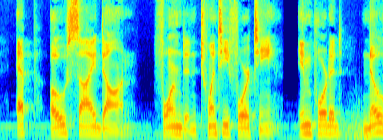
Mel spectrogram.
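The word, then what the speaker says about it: Eposeidon: And then there is the bottom of the wall, KastKing SuperPower from a company called Epocaidon, pronounced Epocaidon, formed in 2014, imported no fiber brand named anywhere on the spool.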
